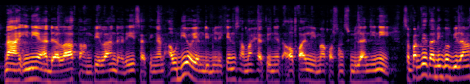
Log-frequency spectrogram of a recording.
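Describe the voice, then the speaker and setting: Jakarta indonesian dude doing a chatty product review, bit of fry in his voice, music in the back. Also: medium pitch, darkish tone. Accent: Indonesian, Jakarta colloquial. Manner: addresses viewers directly, informal. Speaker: product reviewer, video host. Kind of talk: casual video product review to camera.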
